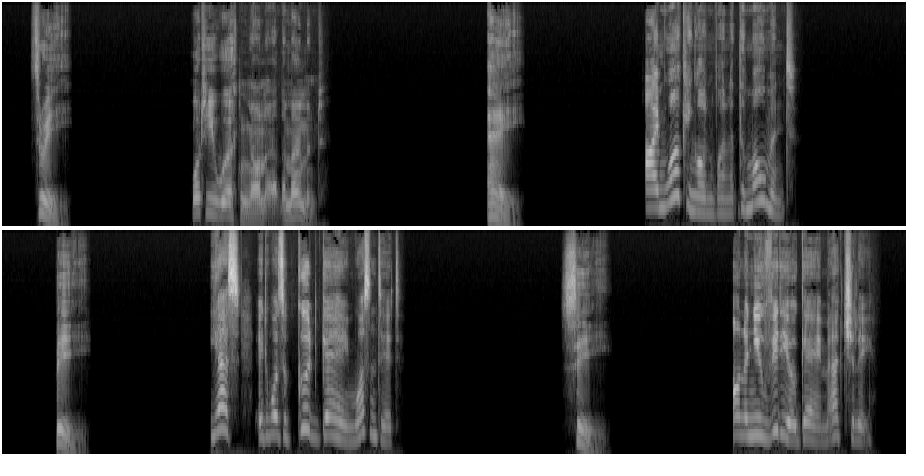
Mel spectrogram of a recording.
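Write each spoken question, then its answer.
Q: What are you working on at the moment?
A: C: On a new video game, actually.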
